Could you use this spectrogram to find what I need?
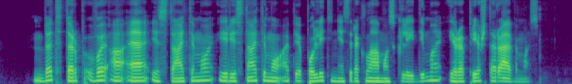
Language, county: Lithuanian, Vilnius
